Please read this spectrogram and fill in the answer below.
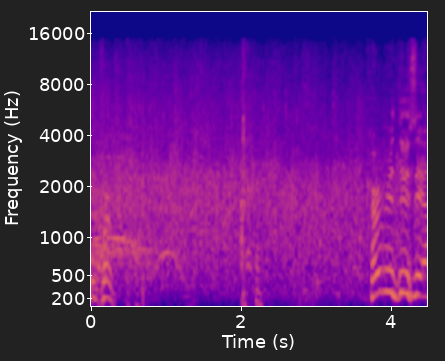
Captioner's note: cheers and applause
